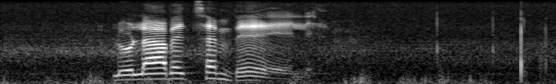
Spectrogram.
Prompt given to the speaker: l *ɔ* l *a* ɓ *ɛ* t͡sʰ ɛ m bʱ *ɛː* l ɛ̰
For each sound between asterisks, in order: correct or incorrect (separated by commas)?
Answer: correct, correct, correct, correct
